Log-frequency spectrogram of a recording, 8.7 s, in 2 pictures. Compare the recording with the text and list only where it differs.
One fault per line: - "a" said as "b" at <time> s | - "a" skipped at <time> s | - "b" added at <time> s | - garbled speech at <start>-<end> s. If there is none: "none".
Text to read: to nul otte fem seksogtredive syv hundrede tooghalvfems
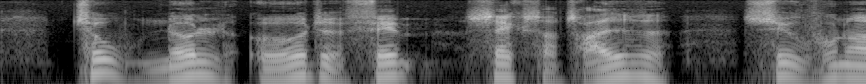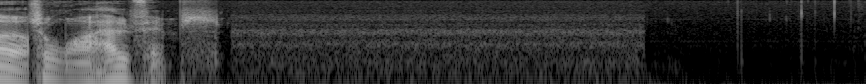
none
